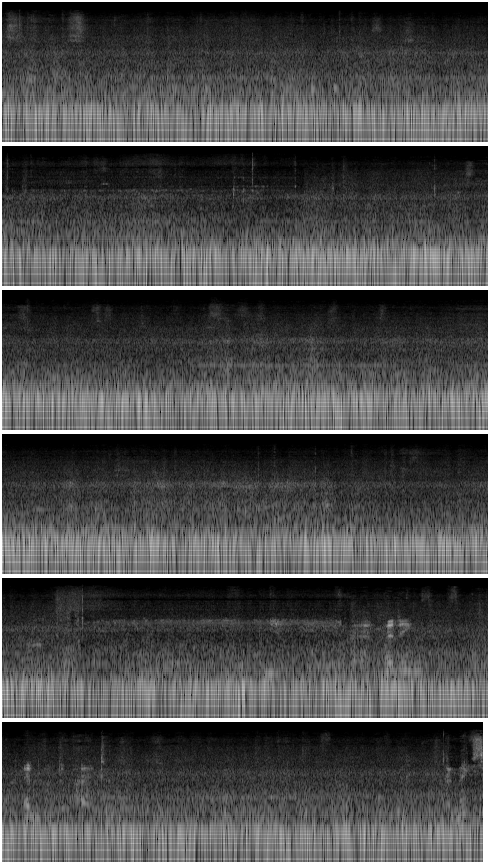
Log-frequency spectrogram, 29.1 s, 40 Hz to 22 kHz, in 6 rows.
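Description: Steady running noise heard from inside a GWR Class 802 passenger carriage travelling at speed: a constant low rumble of wheels and running gear on the rails that stays even throughout.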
